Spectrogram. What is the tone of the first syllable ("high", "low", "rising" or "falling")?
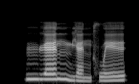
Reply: high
